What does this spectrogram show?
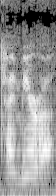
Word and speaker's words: chimera: __ ] pronounce can you repeat please that's pronounced chimera chimera chimera pronounce fauna that's pronounced fauna can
